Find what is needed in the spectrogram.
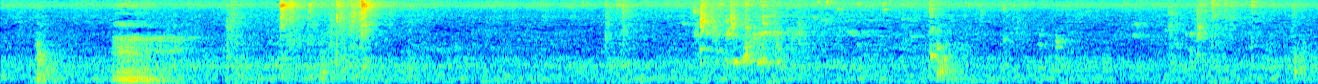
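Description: A few small clicks and knocks of objects being handled, with a short falling hum from a man's voice about half a second in.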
